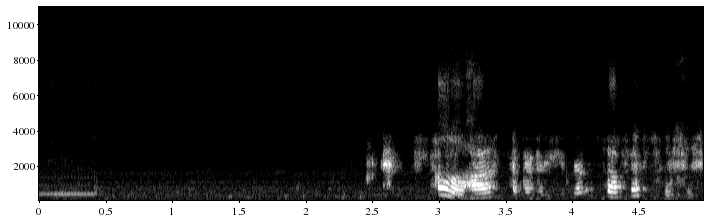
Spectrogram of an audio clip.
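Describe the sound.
A phone line's ringing tone ends abruptly, a short stretch of quiet line hiss follows, and then someone answers and starts talking over the telephone.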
